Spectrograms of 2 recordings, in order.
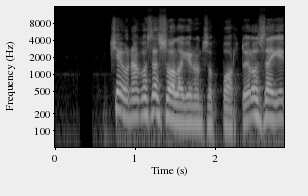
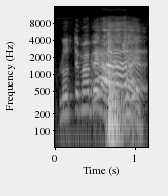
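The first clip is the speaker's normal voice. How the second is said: much louder, high outburst; 9 semitones higher, 9 dB louder than usual. Acted. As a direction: blurt it out loudly.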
